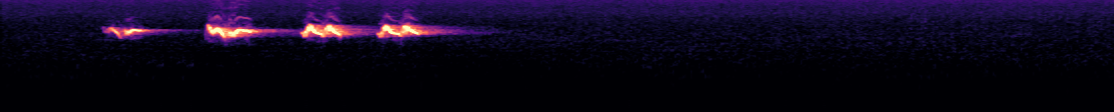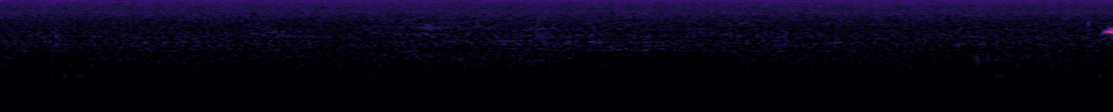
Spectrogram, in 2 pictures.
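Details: Western North American western tanager delivering a quick series of four hoarse, burry song phrases in under two seconds, followed by a long near-silent stretch and a faint final note.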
